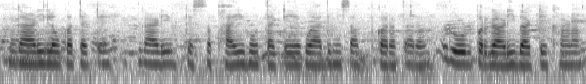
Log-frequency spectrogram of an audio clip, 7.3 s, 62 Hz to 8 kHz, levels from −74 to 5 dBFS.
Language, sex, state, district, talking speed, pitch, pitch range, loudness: Bhojpuri, female, Uttar Pradesh, Ghazipur, 130 wpm, 195 Hz, 190-205 Hz, -19 LUFS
